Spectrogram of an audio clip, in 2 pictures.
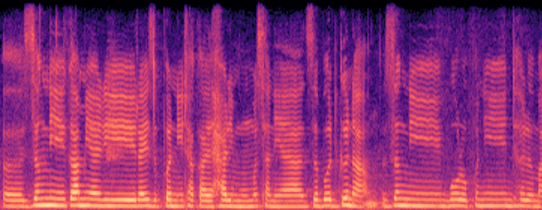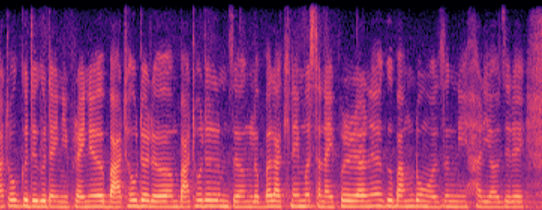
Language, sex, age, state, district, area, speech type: Bodo, female, 18-30, Assam, Kokrajhar, rural, spontaneous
